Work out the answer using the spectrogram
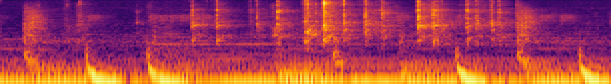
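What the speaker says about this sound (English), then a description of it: "You're gonna hear some typing though" Rapid clacking on a computer keyboard, close and loud, a quick irregular run of sharp keystrokes with nobody speaking.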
